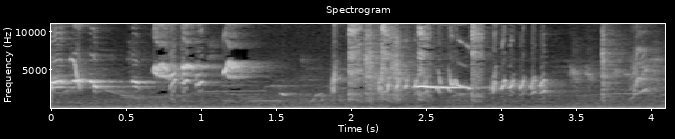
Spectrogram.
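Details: White-rumped shama in a fired-up state sings a dense mix of high chirps, harsh scratchy chatter and short whistled notes, with a brief dry rattle in the middle.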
